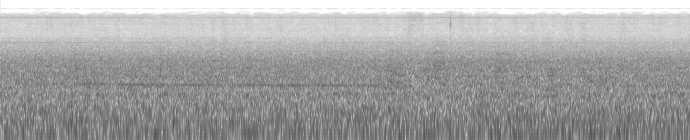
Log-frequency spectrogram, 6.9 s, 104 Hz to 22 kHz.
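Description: Steady cabin noise inside a Boeing 787-8 Dreamliner on landing approach: the even rush of airflow and engine noise, with a faint whine that fades out about four seconds in.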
